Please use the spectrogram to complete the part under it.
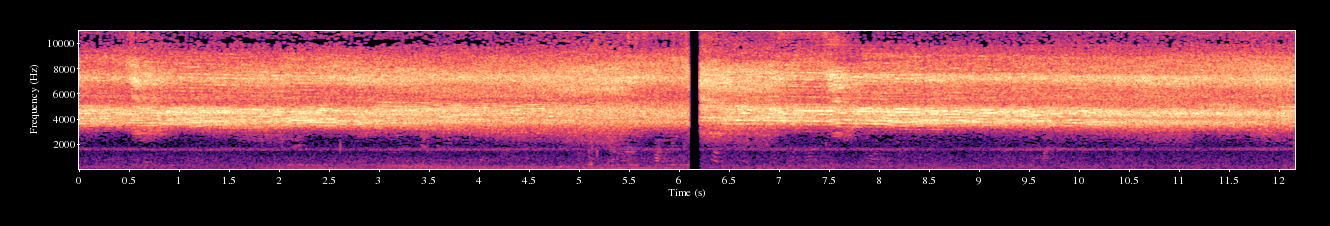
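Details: Chorus of cicadas in the tropical forest of Bukit Timah Hill, Singapore, 2017, producing a deafening, unbroken high-pitched shrilling drone, interrupted by one brief silent gap midway, with a soft low rumble in the background.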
